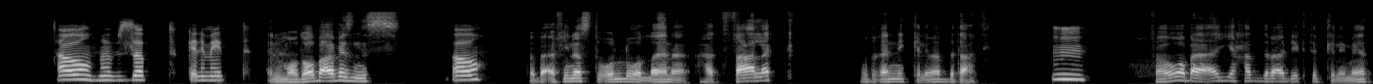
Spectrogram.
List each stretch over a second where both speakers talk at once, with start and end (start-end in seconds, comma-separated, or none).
none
